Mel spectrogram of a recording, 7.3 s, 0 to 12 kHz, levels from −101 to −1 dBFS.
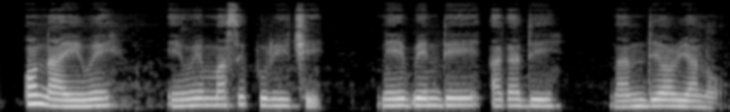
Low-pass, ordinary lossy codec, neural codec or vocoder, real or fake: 10.8 kHz; MP3, 48 kbps; none; real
